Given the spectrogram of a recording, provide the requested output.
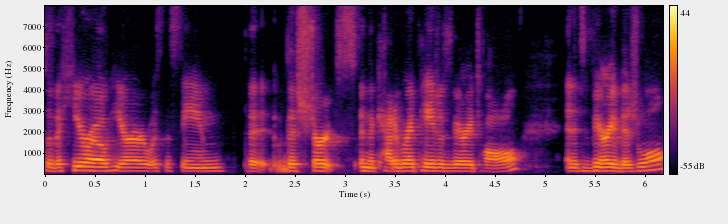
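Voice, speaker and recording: A woman in a normal speaking voice, fairly low in pitch, at a moderate pace against a quiet background. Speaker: conversion optimization specialist. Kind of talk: webinar store critique.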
